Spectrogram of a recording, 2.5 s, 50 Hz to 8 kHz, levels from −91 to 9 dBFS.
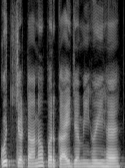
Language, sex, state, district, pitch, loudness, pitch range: Hindi, male, Jharkhand, Ranchi, 140 Hz, -15 LUFS, 140-150 Hz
